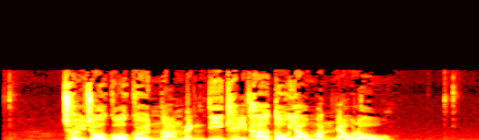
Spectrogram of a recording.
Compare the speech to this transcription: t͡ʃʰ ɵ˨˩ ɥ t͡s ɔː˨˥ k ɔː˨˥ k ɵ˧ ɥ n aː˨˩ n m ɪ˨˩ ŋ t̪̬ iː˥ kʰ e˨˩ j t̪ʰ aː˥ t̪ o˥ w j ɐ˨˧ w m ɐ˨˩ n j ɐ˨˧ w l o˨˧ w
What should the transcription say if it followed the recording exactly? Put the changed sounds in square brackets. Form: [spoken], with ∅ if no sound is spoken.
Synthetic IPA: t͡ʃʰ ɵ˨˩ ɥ t͡s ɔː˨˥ k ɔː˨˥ k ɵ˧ ɥ n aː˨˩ n m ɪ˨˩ ŋ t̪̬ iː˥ kʰ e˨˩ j t̪ʰ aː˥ t̪ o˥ w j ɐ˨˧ w m ɐ˨˩ n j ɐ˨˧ w l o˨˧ w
